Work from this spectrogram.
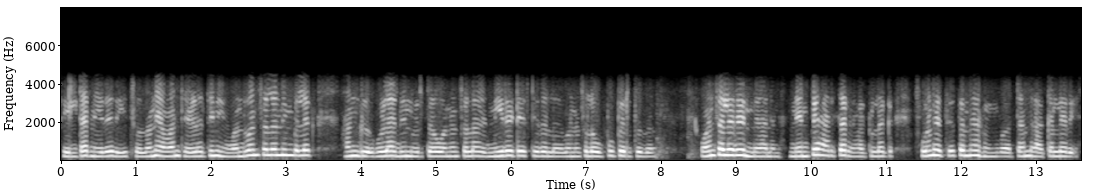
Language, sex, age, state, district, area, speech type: Kannada, female, 18-30, Karnataka, Gulbarga, urban, conversation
